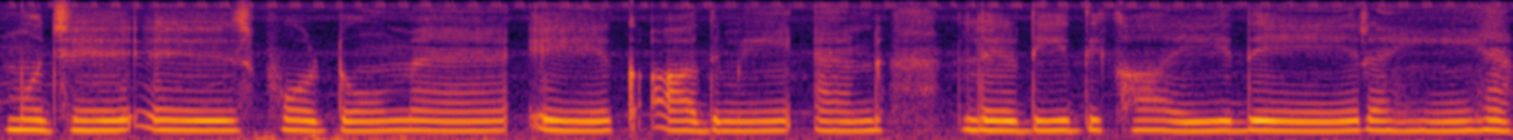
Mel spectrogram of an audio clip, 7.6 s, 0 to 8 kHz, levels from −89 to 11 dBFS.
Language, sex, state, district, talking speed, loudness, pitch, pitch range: Hindi, female, Madhya Pradesh, Umaria, 95 wpm, -15 LUFS, 210 Hz, 205-220 Hz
